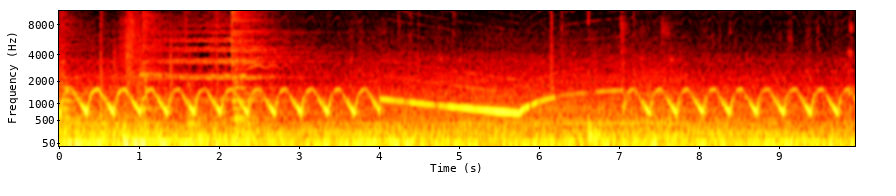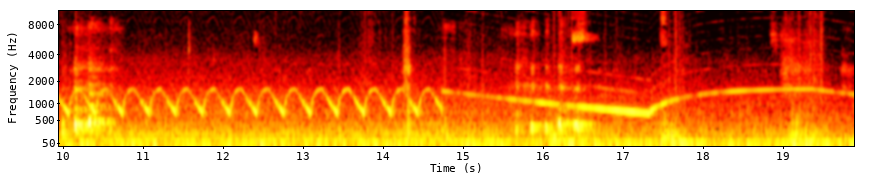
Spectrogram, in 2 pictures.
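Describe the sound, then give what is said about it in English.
A police car siren blares steadily, switching between a fast warbling yelp and slower rising-and-falling wails, over a low traffic rumble with a few brief clunks; no one speaks. “He called the police and caused a big fright. Then the coppers arrived, guns drawn and dogs barking.”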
